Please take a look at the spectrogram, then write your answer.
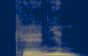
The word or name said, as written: canyon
